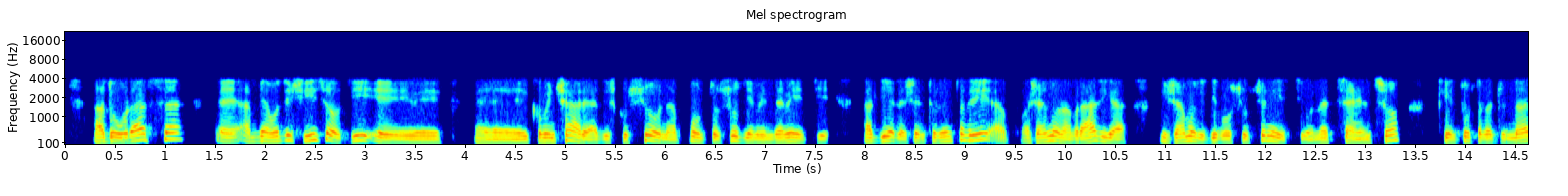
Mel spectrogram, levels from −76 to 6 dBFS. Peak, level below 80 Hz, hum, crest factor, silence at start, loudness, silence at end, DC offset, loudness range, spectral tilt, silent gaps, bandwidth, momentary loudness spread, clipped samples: 0 dBFS; -62 dBFS; none; 18 dB; 0.05 s; -20 LUFS; 0 s; under 0.1%; 2 LU; -10.5 dB/octave; 1.43-1.50 s, 3.96-4.08 s, 6.16-6.23 s, 7.87-7.95 s, 10.85-10.94 s, 13.64-13.73 s; 4.3 kHz; 6 LU; under 0.1%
